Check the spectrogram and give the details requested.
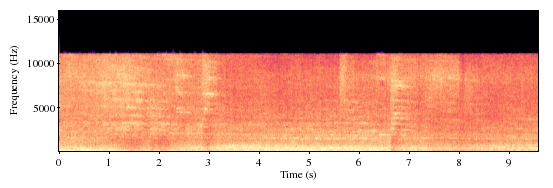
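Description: Double-stack container well cars of a Union Pacific intermodal train rolling past: a steady loud rumble and rattle of steel wheels on rail with faint wheel squeal, and a couple of sharp clanks partway through.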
